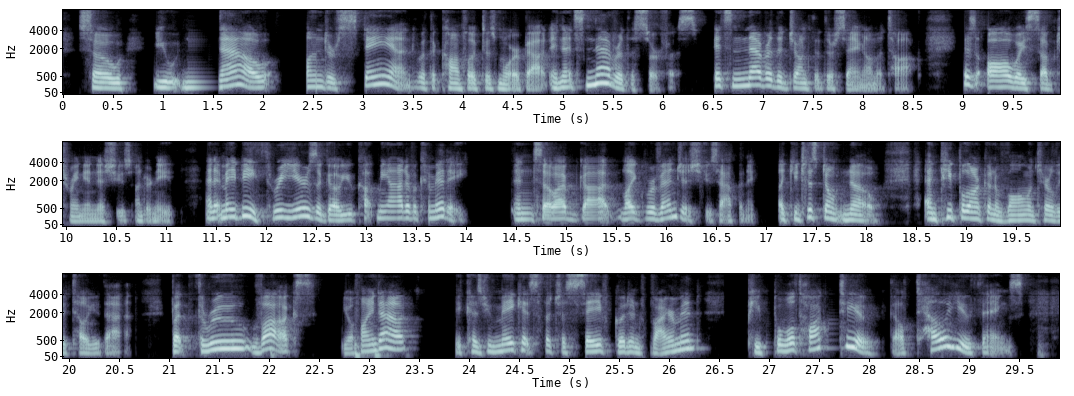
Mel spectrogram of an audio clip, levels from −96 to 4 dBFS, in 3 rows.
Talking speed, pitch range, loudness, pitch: 180 wpm, 150-225 Hz, -20 LUFS, 180 Hz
